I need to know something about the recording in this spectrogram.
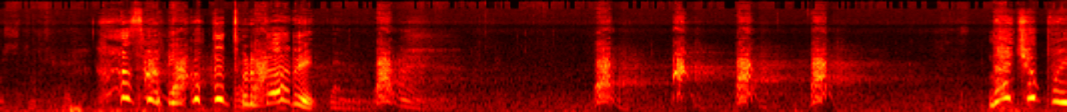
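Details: Jack Russell Terriers, two dogs, barking and yipping: quick bursts of high yelping barks at the start and end, single barks spaced between, with a woman speaking Latvian nearby.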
